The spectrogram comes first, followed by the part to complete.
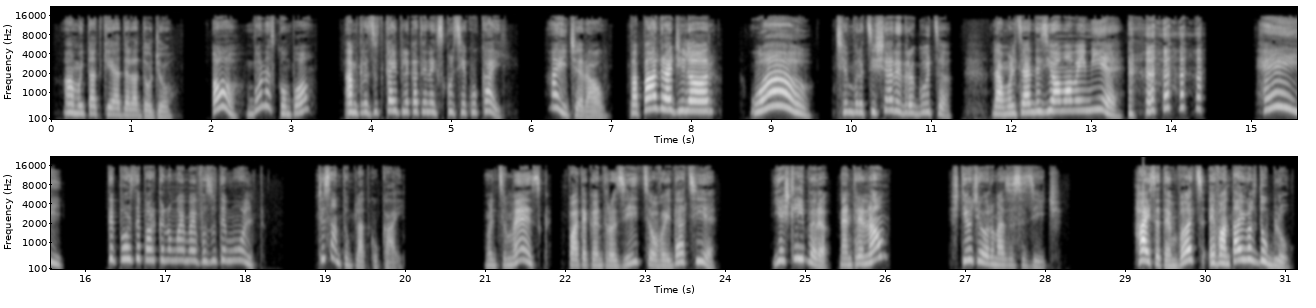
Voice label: romanian animation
